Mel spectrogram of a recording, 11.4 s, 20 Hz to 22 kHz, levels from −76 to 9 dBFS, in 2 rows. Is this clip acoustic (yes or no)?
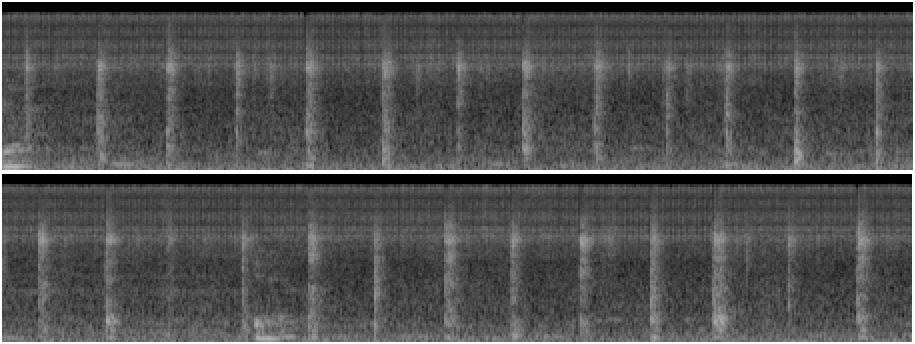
yes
